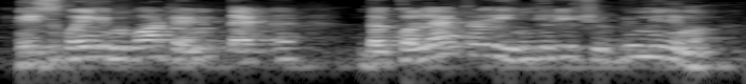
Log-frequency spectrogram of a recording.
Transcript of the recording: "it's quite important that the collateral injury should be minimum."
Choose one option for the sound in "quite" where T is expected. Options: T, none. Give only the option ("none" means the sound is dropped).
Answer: none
